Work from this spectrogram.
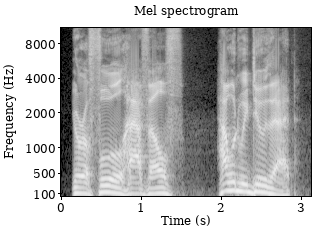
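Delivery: orc character voice. Voicing an orc who squints down at a half-elf: voicing an orc. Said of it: "And he turns slowly".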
